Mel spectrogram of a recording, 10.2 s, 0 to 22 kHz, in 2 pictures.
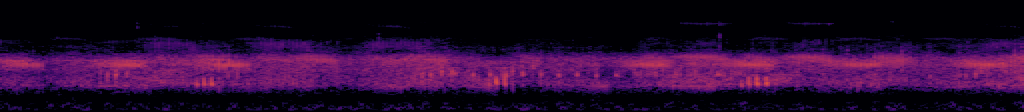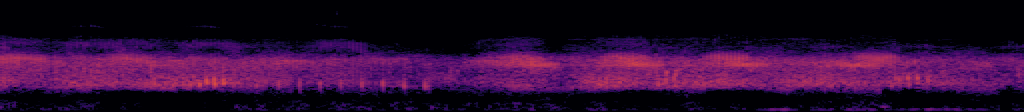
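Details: Frogs of a lotus paddy along a country lane in Echizen, Fukui Prefecture, June 2021: a shimmering chorus of quick, repeated croaks, with several nearer callers giving bright pulsed notes in bursts over the continuous din.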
